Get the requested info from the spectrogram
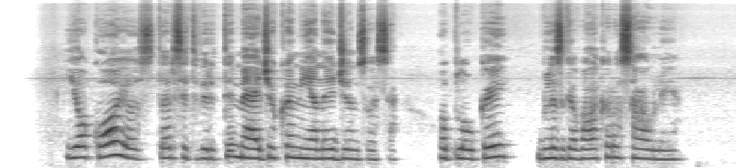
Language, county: Lithuanian, Telšiai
